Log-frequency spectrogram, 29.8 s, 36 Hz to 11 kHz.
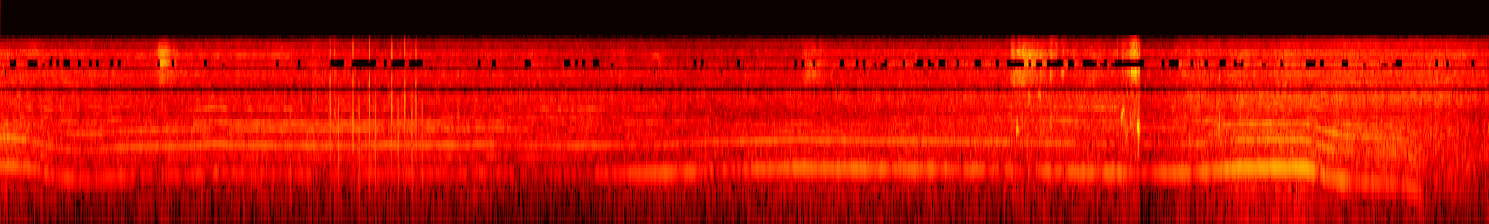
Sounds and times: Motorboat, speedboat: 0.0 - 29.7.

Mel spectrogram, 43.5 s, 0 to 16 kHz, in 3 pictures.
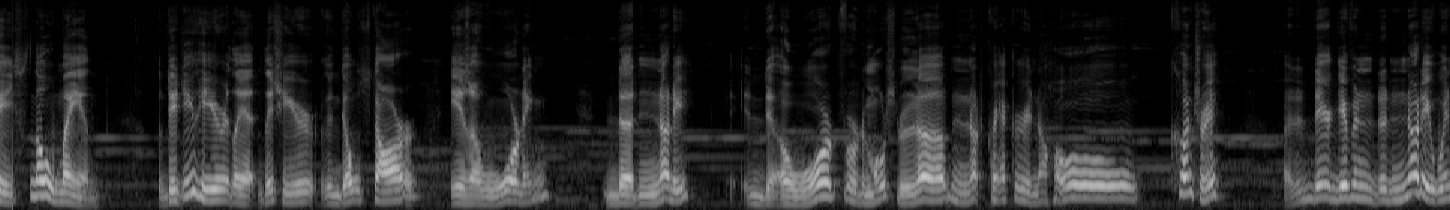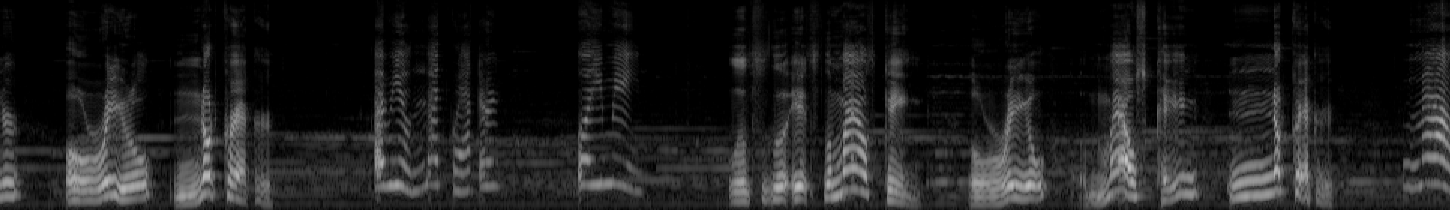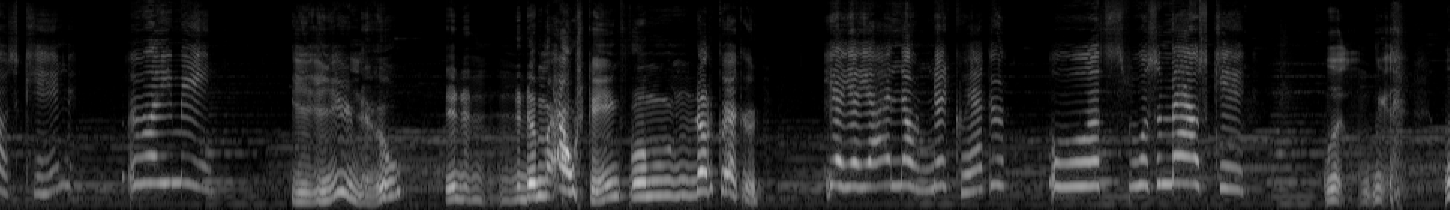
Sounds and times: Music: 0.0 - 43.5.

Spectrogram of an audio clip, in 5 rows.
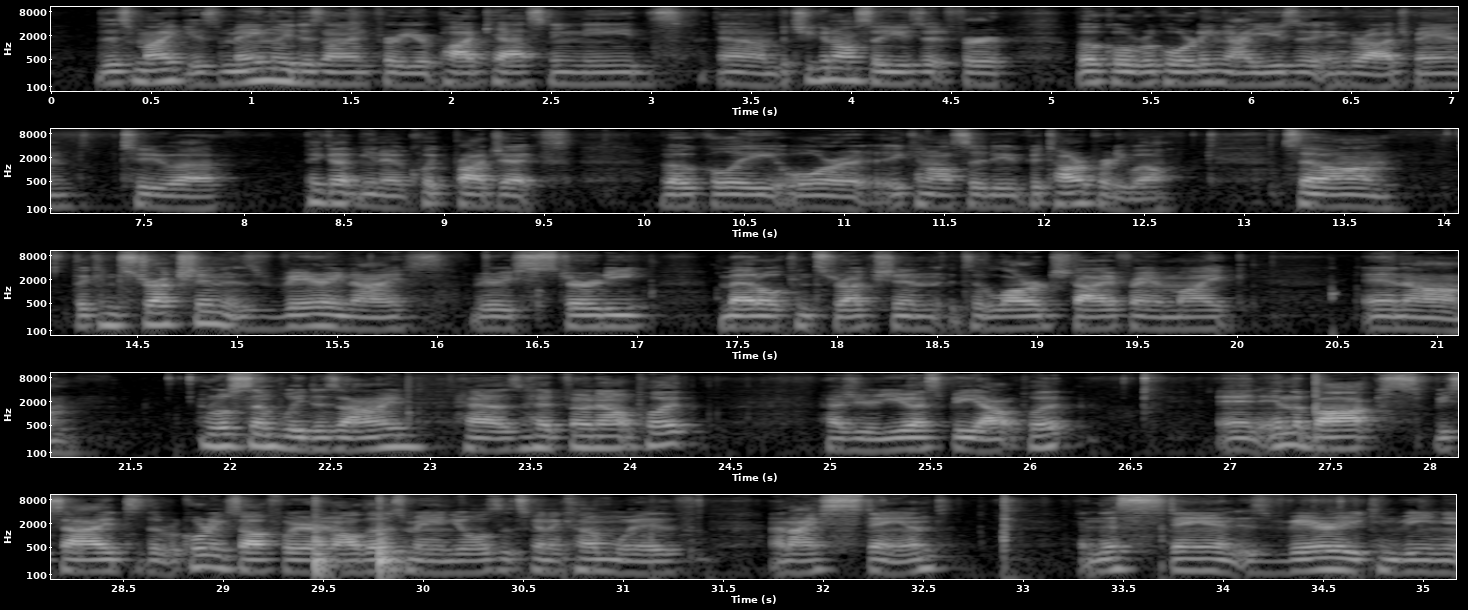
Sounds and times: Speech: 0.2 - 24.4, 25.0 - 26.3, 26.9 - 32.7, 33.3 - 35.1.

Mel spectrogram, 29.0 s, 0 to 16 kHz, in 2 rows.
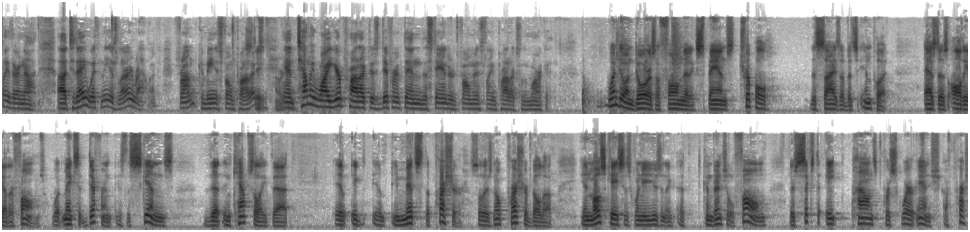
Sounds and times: Speech: 0.0 - 8.3, 9.0 - 18.8, 19.5 - 28.9.

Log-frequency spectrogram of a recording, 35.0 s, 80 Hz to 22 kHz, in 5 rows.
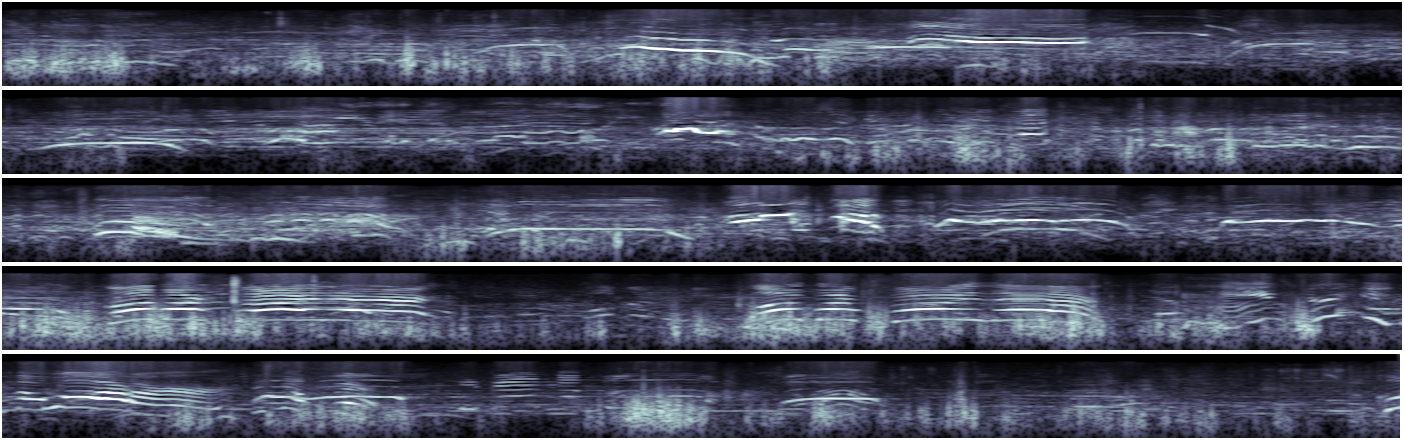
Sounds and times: Water: 0.0 - 30.6.

